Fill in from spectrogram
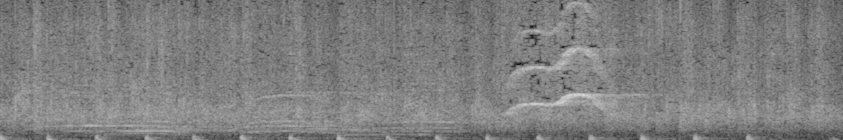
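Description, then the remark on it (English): An audience claps hands together in a steady, quick beat, about four claps per second, with voices murmuring and a few high whooping shouts rising briefly over the rhythm. “Clap your hands and shout a little bit.”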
